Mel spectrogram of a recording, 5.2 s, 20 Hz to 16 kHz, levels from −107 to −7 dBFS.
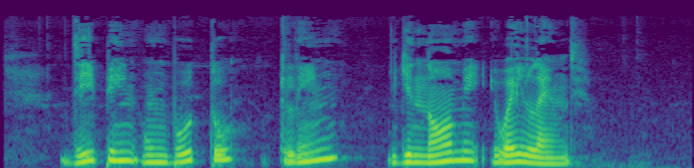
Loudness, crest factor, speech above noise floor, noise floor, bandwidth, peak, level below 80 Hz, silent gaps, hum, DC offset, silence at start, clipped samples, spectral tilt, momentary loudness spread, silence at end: -25 LUFS; 16 dB; 39 dB; -62 dBFS; 10 kHz; -10 dBFS; -58 dBFS; none; none; under 0.1%; 0.45 s; under 0.1%; -8 dB/octave; 15 LU; 0.85 s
